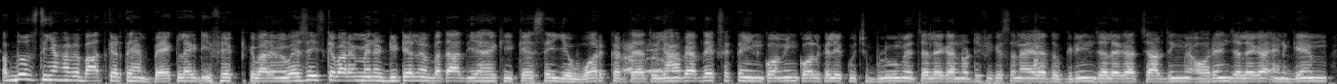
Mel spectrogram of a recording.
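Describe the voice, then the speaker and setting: Smooth, even-toned young Indian man. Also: a little high, fairly quick, few pauses, phone-quality sound. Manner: informal, addresses viewers directly, mixes in English words. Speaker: tech reviewer and channel host. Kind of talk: casual phone feature walkthrough.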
